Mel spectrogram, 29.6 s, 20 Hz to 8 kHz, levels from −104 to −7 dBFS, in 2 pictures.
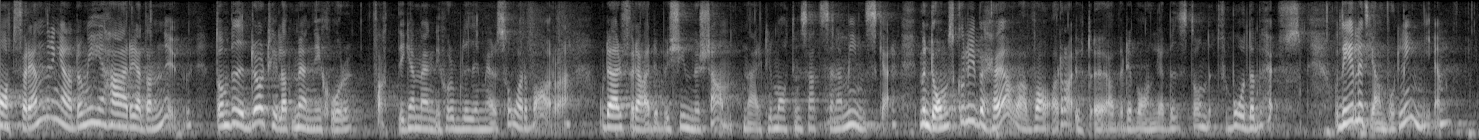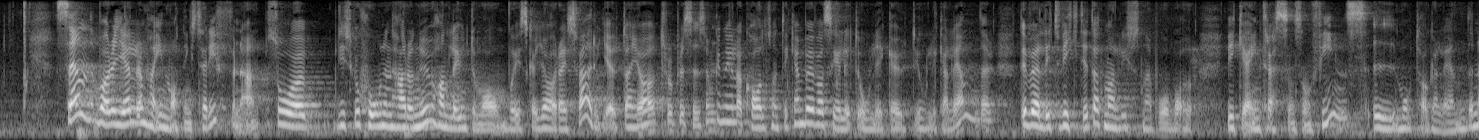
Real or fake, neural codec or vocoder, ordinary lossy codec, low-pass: real; none; none; none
